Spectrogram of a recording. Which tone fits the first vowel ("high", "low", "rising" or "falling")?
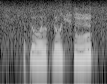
low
